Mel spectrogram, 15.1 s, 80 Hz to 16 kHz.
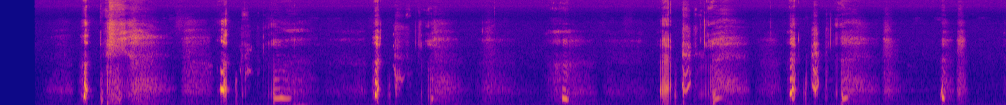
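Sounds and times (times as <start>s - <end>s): person sneezing: 1.2s - 2.4s.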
